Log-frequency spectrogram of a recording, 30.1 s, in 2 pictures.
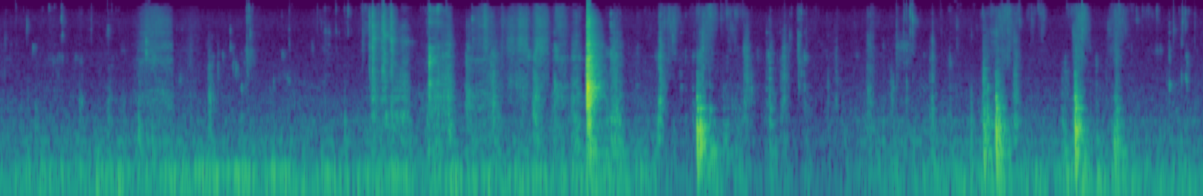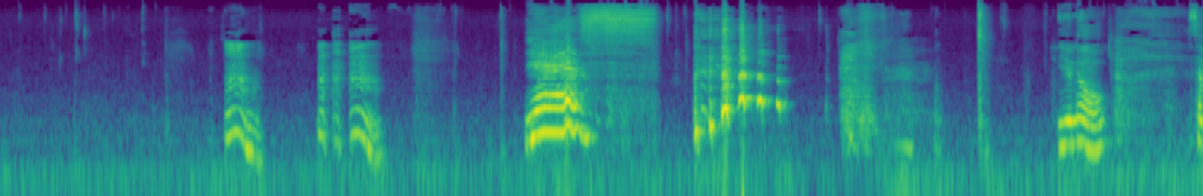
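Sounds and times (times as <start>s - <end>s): chewing and lip smacking: 0.0s - 13.1s, 13.8s - 17.8s.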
